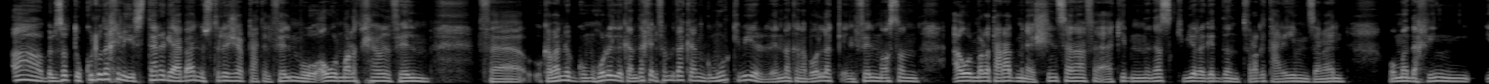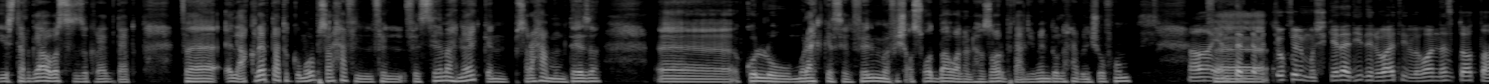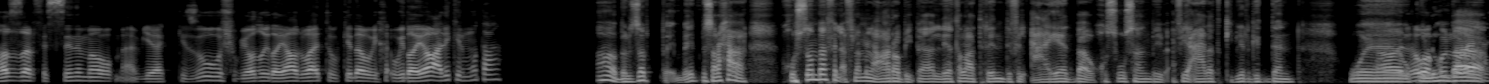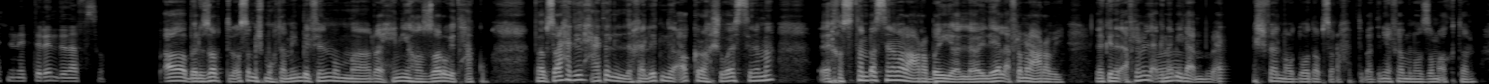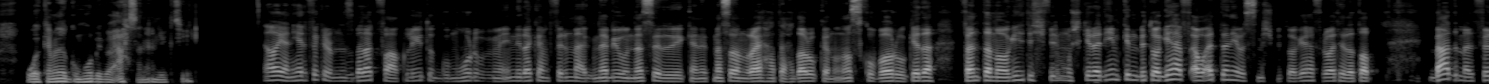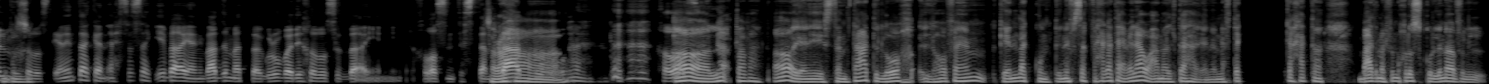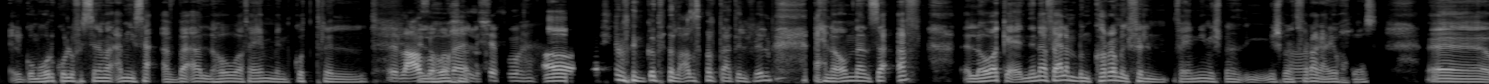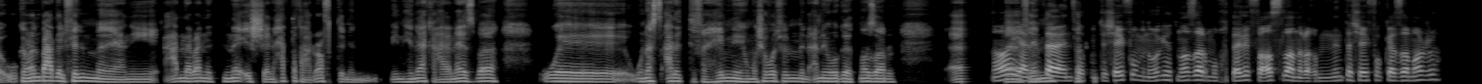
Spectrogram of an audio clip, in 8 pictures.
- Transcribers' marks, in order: in English: "الnostalgia"; in English: "Trend"; other noise; in English: "الTrend"; tapping; chuckle; laughing while speaking: "من كُتر العظمة بتاعة الفيلم"
- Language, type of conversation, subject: Arabic, podcast, تحب تحكيلنا عن تجربة في السينما عمرك ما تنساها؟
